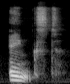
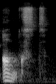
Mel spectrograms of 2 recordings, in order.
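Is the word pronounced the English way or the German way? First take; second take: English; German. First: It is said with an English pronunciation. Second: It is said with a German pronunciation.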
